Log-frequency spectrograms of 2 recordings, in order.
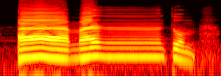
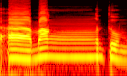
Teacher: Cara membacanya, nunnya samarkan kepada huruf ta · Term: ikhfa hakiki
